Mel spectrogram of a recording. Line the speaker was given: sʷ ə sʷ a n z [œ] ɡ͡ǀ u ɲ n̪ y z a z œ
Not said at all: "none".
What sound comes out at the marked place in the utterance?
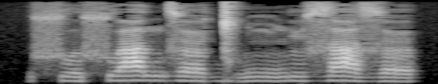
œ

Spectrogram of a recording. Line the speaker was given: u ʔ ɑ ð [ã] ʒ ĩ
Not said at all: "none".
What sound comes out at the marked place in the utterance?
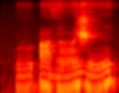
ɑ̃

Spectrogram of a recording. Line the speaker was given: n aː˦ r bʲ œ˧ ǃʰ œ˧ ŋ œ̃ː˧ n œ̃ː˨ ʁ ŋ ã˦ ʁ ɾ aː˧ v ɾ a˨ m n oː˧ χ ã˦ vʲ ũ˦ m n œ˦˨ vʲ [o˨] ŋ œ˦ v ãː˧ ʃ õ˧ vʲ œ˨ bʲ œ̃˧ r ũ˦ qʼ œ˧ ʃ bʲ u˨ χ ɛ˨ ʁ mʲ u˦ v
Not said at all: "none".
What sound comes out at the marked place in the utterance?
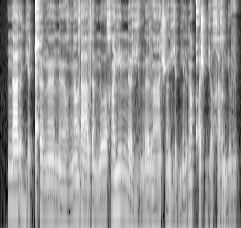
o˨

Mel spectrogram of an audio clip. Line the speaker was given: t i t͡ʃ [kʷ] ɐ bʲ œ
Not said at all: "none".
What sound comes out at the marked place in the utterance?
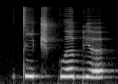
kʷ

